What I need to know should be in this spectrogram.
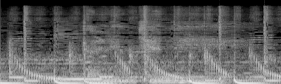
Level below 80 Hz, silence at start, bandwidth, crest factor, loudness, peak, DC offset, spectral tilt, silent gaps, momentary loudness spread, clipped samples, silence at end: -14 dBFS; 0 s; 16.5 kHz; 10 dB; -12 LUFS; 0 dBFS; under 0.1%; -5.5 dB/octave; none; 3 LU; under 0.1%; 0 s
